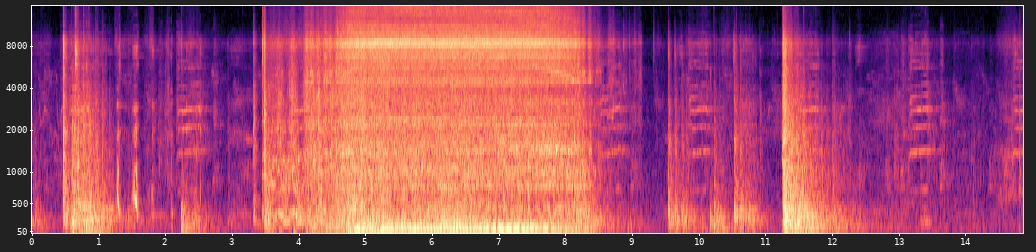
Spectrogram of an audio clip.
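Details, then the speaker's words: 1966 GMC pickup with a 250 cu in six-cylinder and SM420 four-speed, first start after more than 10 years: it runs a few seconds with a lumpy, uneven beat "like a John Deere" and then shuts off. A clogged bronze fuel filter is suspected. Rough running. "I don't know why it sound like a John Deere because maybe it always wanted to be a John Deere"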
